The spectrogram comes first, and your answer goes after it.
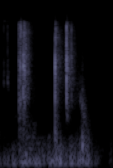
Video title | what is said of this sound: PROTEJA SEU DINHEIRO JÁ - PRATA: SEGURANÇA OU ILUSÃO? | a prata quando ela se choca ela faz um som que é só dela ó é ela faz um sonzinho assim muito característico das moedas de prata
